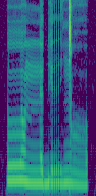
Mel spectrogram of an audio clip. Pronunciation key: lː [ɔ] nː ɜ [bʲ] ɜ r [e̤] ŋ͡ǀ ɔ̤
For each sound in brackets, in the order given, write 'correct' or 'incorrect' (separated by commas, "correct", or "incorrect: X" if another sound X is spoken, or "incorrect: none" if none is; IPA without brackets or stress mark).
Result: correct, correct, incorrect: i̤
